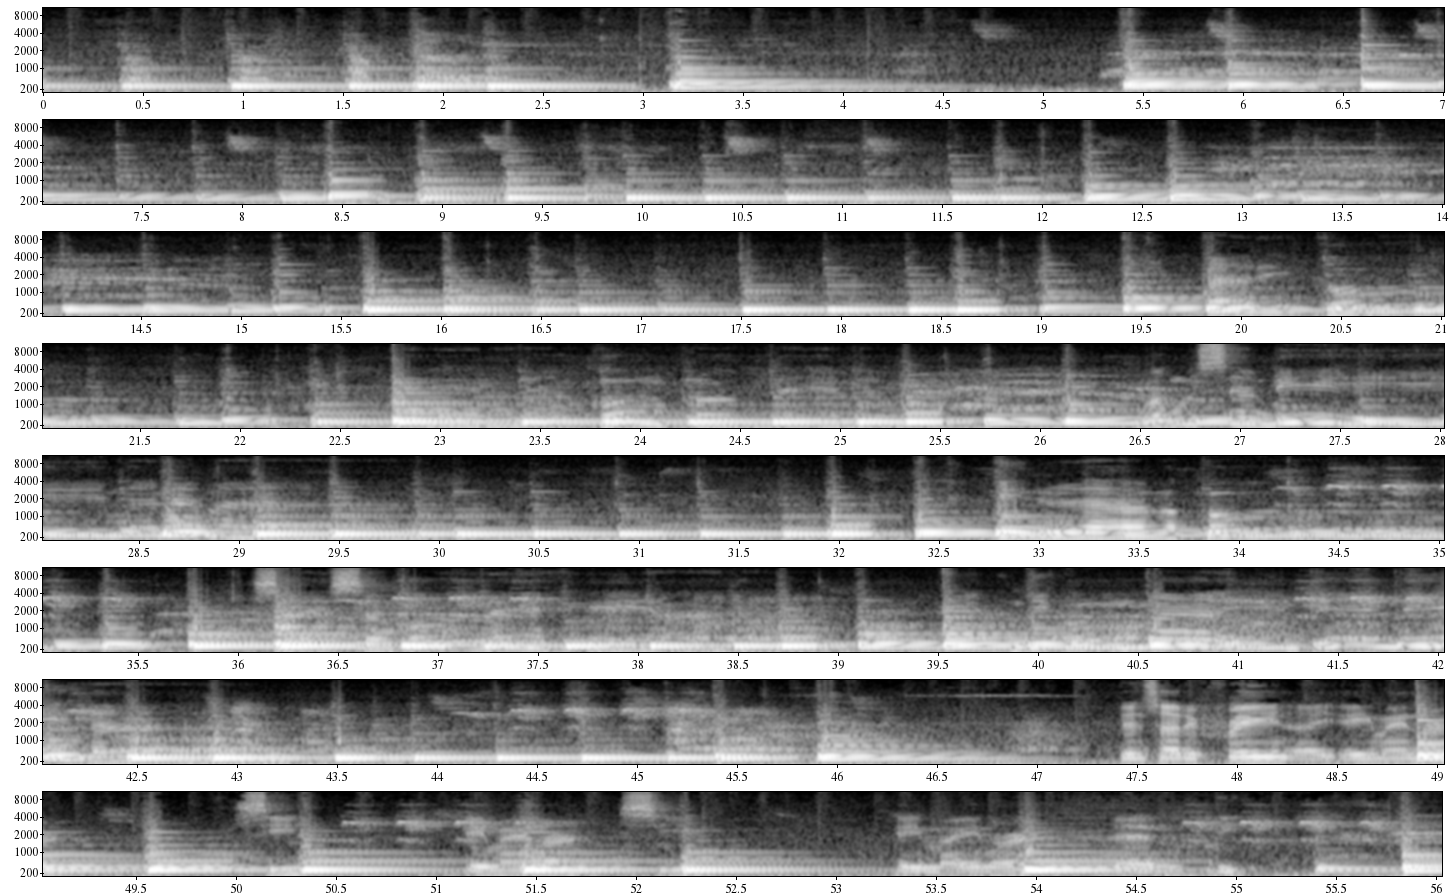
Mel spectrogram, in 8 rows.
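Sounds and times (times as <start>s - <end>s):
ukulele strumming chords: 0.0s - 56.0s.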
